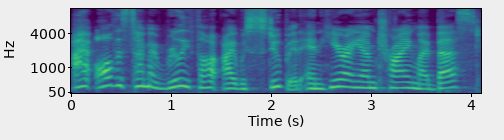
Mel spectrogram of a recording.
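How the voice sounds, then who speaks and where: With lively intonation, a woman talks in a normal speaking voice at fairly high pitch. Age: 30s. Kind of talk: faith-based teaching monologue. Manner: conversational, with frequent fillers.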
